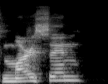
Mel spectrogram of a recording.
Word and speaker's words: Marson: So it's Marson, which is Polish, and Teodoro, which is actually Greek.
